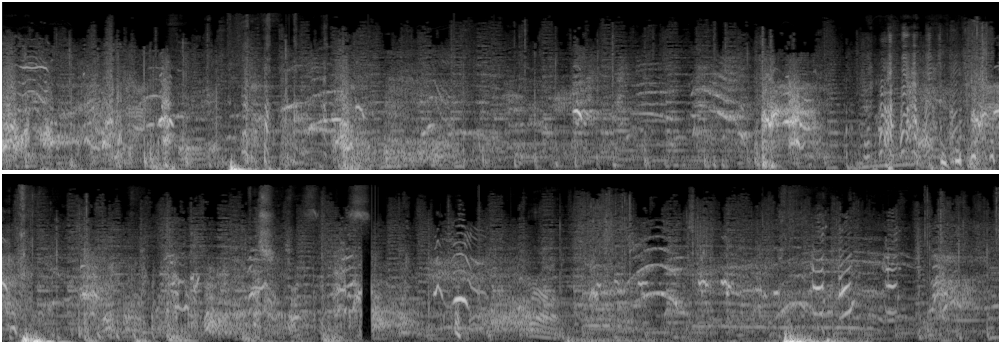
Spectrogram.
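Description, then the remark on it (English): A dog barks and yips repeatedly amid a busy, chaotic mix of animal cries and clattering, fairly loud, with voices underneath throughout. “That's a real dog”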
